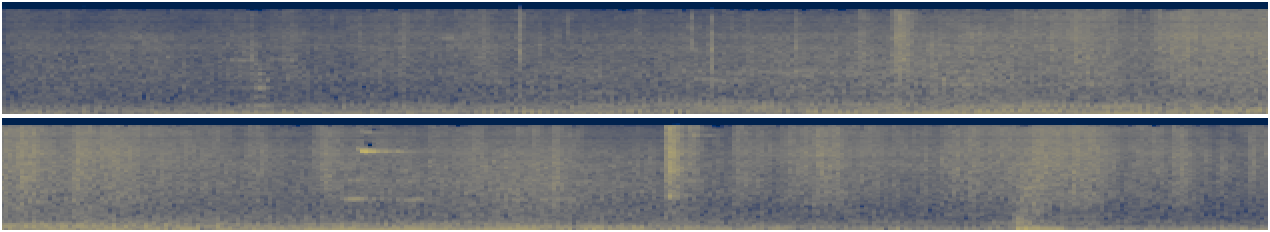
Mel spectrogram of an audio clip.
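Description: Fabric rustles as hands handle a skirt.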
